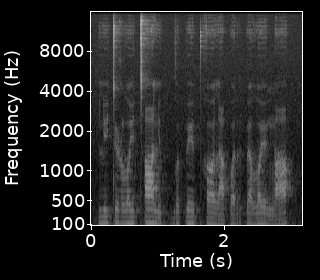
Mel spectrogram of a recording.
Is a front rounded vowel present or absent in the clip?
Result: present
